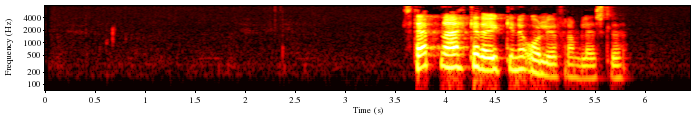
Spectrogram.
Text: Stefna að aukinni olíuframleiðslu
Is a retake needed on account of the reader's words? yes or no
yes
